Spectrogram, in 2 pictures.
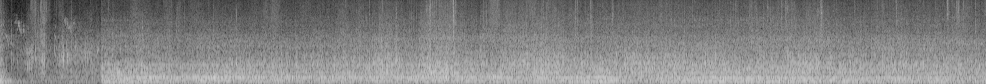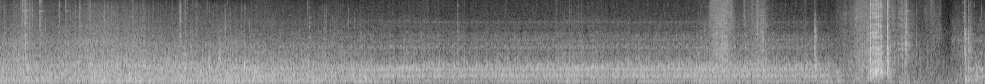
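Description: Car engine running steadily, starting abruptly about a second and a half in, with a few sharp clicks near the end.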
